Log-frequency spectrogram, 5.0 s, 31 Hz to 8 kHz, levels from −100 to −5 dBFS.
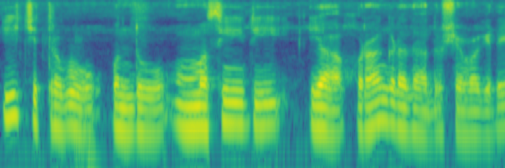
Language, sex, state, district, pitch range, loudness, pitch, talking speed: Kannada, male, Karnataka, Bangalore, 110-135 Hz, -16 LUFS, 120 Hz, 60 wpm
